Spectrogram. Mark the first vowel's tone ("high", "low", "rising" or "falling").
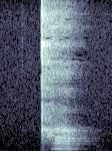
low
